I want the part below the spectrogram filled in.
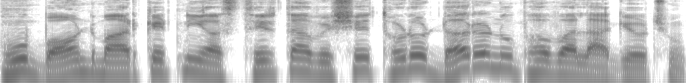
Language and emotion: Gujarati, fearful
